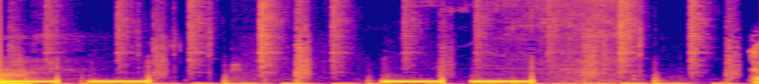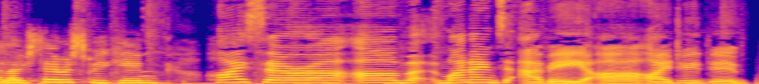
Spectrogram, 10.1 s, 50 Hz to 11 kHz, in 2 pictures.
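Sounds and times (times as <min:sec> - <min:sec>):
telephone line tone buzzes in pairs as a phone call is dialed: 0:00.0 - 0:01.0, 0:02.6 - 0:03.6
rhythmic backing beat: 0:00.0 - 0:10.1
speech: 0:05.0 - 0:10.1.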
